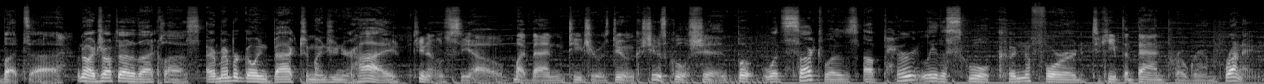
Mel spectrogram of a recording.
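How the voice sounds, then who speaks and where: A man's voice: fairly low pitch, darkish tone. A young man telling personal stories in a casual, rambling, laid-back way, swearing freely. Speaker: storyteller on his own video channel. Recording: voice over background music. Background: music.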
